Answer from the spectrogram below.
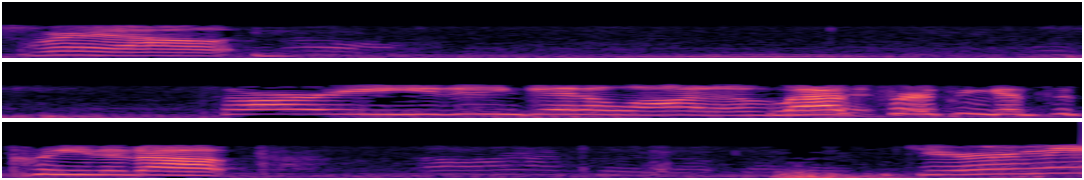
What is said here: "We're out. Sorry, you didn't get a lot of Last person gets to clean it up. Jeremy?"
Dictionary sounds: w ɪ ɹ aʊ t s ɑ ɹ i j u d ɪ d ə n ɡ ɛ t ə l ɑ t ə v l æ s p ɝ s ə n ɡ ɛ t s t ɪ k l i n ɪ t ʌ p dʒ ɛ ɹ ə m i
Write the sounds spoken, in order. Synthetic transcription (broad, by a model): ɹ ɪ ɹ aʊ t s ɑ ɹ i j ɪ d ɪ d n ɡ ɛ t ə l ɑ t ə v l æ s p ɝ s ə n ɡ ɛ t s t ɪ k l i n ɪ t ʌ p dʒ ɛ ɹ m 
